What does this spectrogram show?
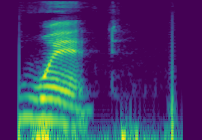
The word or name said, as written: went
